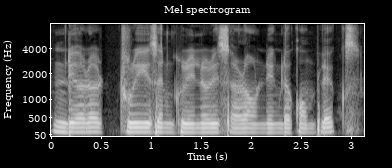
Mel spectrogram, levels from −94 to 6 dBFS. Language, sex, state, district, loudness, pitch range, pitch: English, male, Assam, Kamrup Metropolitan, -13 LUFS, 110-120 Hz, 115 Hz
